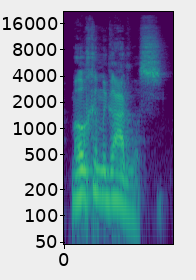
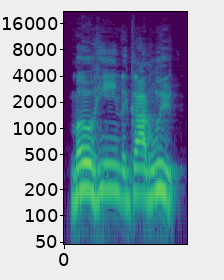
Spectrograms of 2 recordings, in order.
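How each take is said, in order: First: It is said with an Ashkenazi-style s ending. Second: It is said with a Texan drawl. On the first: "As they say in normative Judaism" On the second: "As they call it in Texan Kabbalah"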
